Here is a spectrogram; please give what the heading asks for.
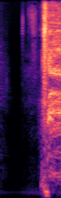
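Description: A single sneeze: a faint quick intake of breath, then a sudden loud, harsh burst of air that stays strong to the end, with no talking.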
